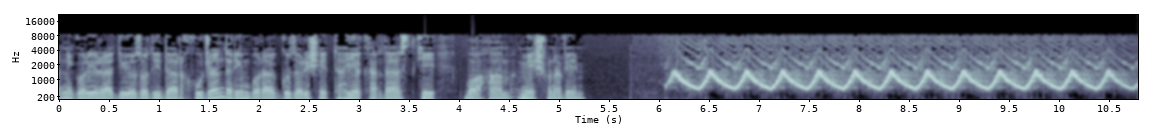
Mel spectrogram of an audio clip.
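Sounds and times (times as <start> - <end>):
speech: 0.0 - 5.4
ambulance siren heading toward the hospital in Khujand Tajikistan: 6.1 - 10.7.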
